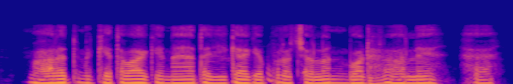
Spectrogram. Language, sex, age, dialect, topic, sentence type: Magahi, male, 25-30, Western, agriculture, statement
